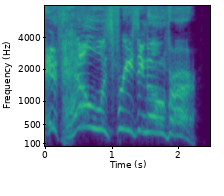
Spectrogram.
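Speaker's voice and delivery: high, swooping, drawn-out wrestler drawl. Acting out a reply about a jacket in a bit: Macho Man Savage voice. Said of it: "a Macho Man Savage voice?".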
